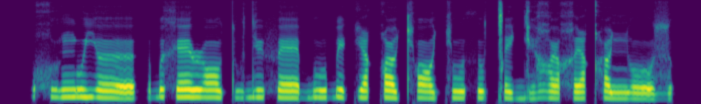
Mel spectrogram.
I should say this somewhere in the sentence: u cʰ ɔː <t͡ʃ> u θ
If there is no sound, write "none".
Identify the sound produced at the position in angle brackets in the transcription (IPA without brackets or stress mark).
c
